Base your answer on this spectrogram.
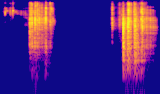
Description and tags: throwing dices on a table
